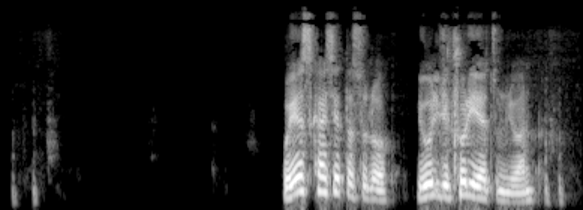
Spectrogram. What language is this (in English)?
Burushaski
